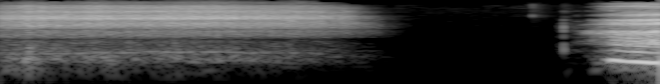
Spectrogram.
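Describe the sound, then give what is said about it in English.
Deep breath during a guided breathing exercise: a long, airy inhale for nearly two seconds, a short silent pause, then a strong breathy exhale begins. “I want us all to take a really nice deep breath together. Here we go. Inhale.”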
